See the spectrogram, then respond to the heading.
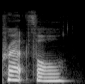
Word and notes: pratfall: American English

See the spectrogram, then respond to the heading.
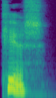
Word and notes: kirsch: British English

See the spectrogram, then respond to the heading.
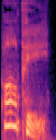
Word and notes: rp: British English

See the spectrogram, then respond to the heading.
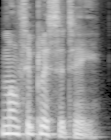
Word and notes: multiplicity: British English

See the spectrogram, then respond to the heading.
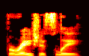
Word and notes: veraciously: British English

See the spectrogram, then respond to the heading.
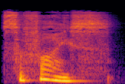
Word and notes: suffice: British English

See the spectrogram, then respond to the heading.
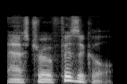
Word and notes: astrophysical: British English

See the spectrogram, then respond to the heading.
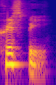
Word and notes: crispy: American English

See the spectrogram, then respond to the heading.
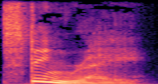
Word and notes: stingray: British English

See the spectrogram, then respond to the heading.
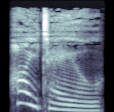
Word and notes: hightail: British English

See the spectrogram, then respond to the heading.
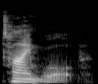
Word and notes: time warp: British English

